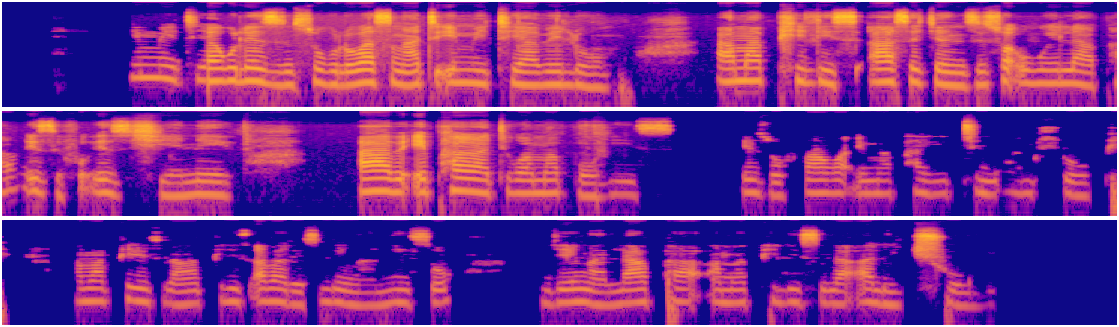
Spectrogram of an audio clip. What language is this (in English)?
North Ndebele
